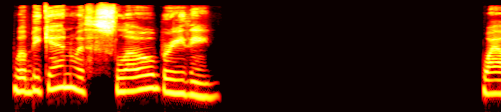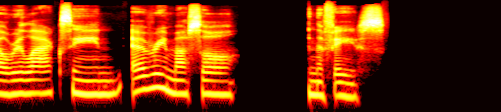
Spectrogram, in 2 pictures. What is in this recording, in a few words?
Full Body Relaxation; BODY-SCAN; Oura; Sleep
